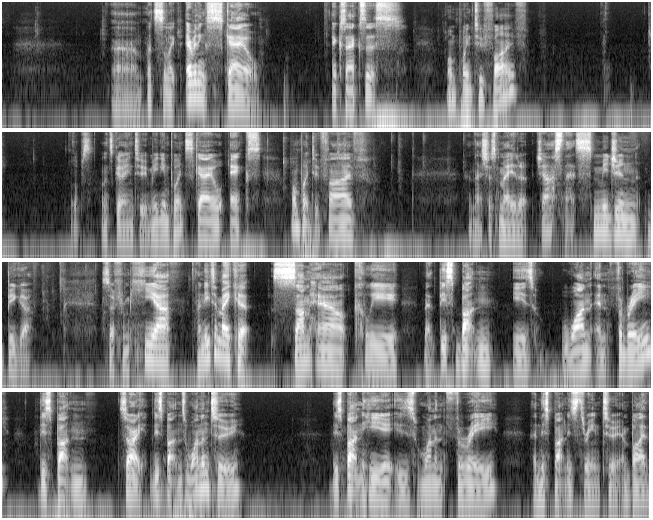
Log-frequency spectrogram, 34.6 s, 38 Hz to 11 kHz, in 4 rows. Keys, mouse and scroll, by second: 1.5 right click, 1.9 Tab, 2.3 a, 10.4 click, 11.2 s, 13.9 middle click, 14.6 Tab, 14.9-16.2 middle drag, 16.2-16.6 scroll up 3, 16.6-17.1 middle drag, 17.1-17.6 scroll up 2, 17.6-22.1 middle drag, 22.1-22.7 scroll down 1.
